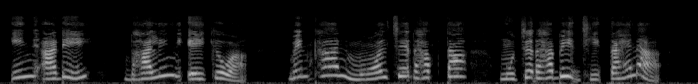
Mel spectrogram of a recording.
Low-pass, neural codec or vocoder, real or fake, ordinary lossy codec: 9.9 kHz; vocoder, 22.05 kHz, 80 mel bands, WaveNeXt; fake; AAC, 32 kbps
